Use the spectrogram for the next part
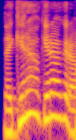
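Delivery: high, urgent yelling to chase it off; trying to sound big and tough, shouting it away; retold scream. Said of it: "I'm just screaming at her".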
